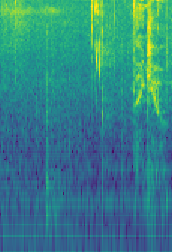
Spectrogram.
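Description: Faint whispering near the end, over a steady low electrical hum and a few soft clicks and rustles.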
